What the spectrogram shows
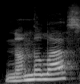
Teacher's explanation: it's the words none the and less we have the stress on less letter o in none has vowel schwa the ah sound you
